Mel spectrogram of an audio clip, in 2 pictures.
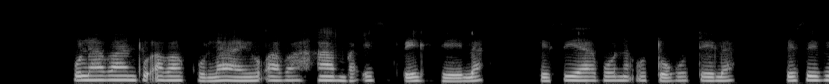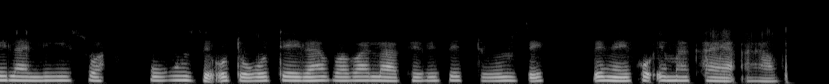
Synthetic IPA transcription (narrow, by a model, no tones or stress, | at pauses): ɣulaβantʼṵʔaβaɡ̥ʱulajɔʔaβahambʱaʔesi̥b̥ʱɛɮɛla | βesijaβɔna̰ʔɔd̥ʱɔɣɔtʼɛla | βɛsɛβɛlaliswa | uɣuzɛ̰ʔɔd̥ʱɔɣɔtʼɛlaβaβalapʰɛβɛsed̥ʱuzɛ | βɛŋɛkʰɔʔɛmakʰajaʔaːβɔ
